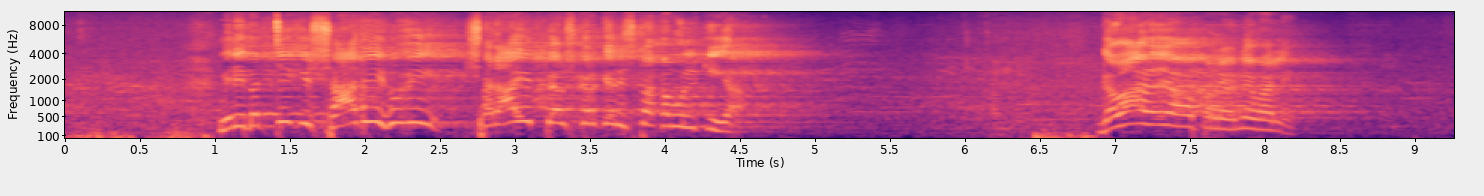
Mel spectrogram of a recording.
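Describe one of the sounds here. An elderly man speaks slowly and expressively into a close microphone, with pauses.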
